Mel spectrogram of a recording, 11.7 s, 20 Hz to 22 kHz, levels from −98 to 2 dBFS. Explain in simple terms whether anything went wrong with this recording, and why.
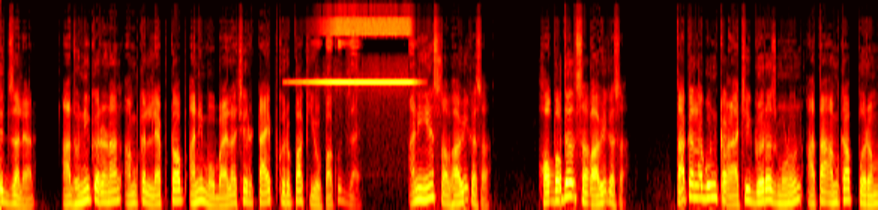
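Two things went wrong. Just after "लॅपटॉप आनी मोबायलाचेर टायप", from 3.76 to 5.70 s, a loudspeaker feedback squeal appears. A high whistle near 5.1 kHz swells up in under a second. The microphone is picking up its own loudspeaker, and that one tone keeps feeding itself.

From 5.81 to 9.69 s, ending just before "गरज म्हुणून", there is repeated packet loss, giving a robotic sound. Small pieces of the speech never arrived. Each gap, the longest 80 ms, was patched by stretching the previous sound. About a fifth of that stretch is patched, so it sounds choppy.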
